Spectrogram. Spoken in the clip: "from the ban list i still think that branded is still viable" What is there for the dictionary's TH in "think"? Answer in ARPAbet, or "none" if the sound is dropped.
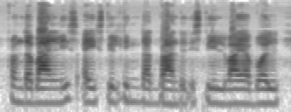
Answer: T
